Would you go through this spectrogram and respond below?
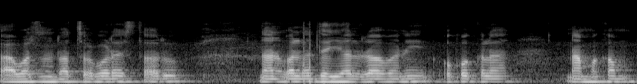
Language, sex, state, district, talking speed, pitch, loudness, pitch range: Telugu, male, Andhra Pradesh, Manyam, 105 wpm, 130 Hz, -18 LUFS, 125-130 Hz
